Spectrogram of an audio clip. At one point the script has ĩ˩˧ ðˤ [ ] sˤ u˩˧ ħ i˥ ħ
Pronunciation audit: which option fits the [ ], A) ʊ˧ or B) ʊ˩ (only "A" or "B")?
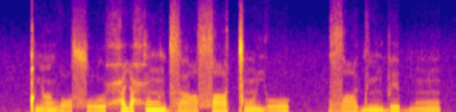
B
